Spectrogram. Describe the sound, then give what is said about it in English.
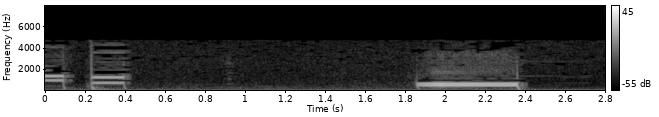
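Telephone touch-tone dialing while calling a number: a couple of short electronic beeps, a pause of more than a second, then a longer steady tone cut off cleanly, with no talking. “Let's see if we can get an identity on that by dialing 9901.”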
